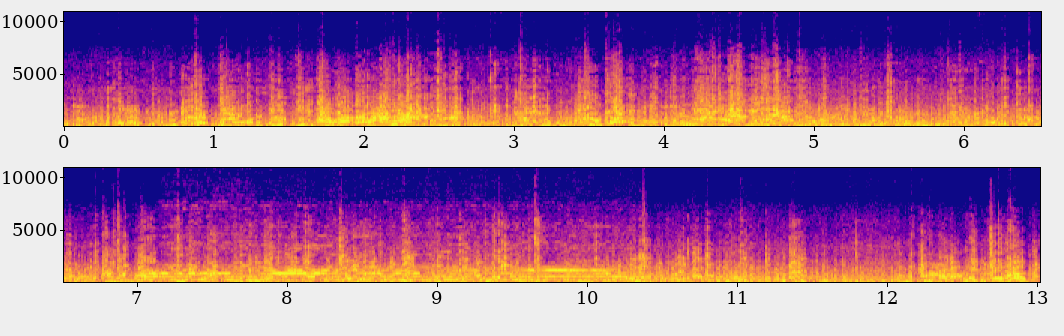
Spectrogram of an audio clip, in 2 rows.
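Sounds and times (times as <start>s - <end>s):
train wheels clattering on rails: 0.0s - 13.0s
wind rushing on microphone: 0.0s - 13.0s
steady pitched tone: 7.0s - 11.0s.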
